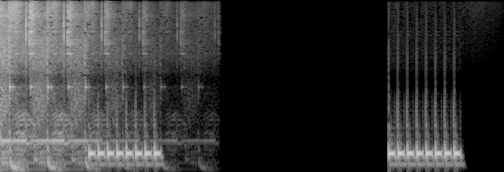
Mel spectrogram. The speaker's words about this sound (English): don't pick up this goddamn phone.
